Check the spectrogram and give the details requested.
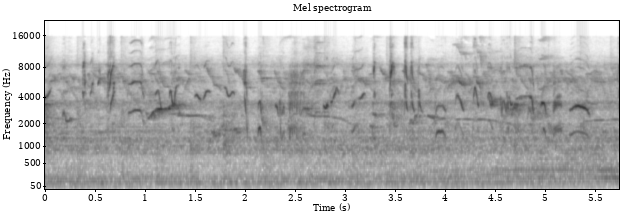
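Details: Black-capped white-eye, local name pleci, singing in the ngriwik style: a dense, rapid stream of high chirps, twittering notes and short whistled slurs, with brief sharp ticks scattered throughout.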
